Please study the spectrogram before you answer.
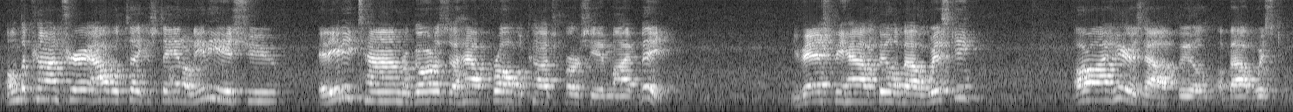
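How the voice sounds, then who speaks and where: A man's voice: high voice, bright, forceful tone, distant mic. Guy author giving a speech at an event, really echoey and noisy recording. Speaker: author speaking at his book event. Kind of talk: public speech to a live audience. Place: room at a live event, distant microphone.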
